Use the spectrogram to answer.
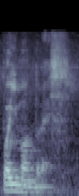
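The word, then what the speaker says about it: Poimandres: po e mais enfin c'est plus facile de le prononcer avec poi pi M a n D r e s poandress parce que je crois que poen ça s'écrit avec un e en grec pour ça que ceux qui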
